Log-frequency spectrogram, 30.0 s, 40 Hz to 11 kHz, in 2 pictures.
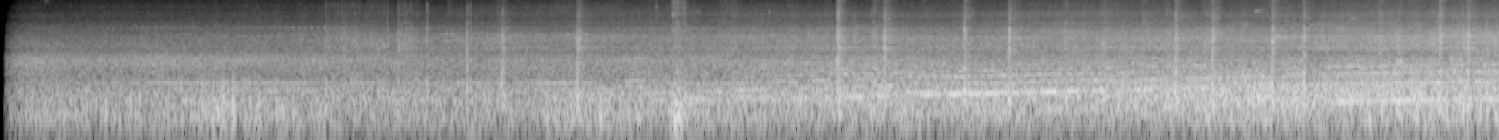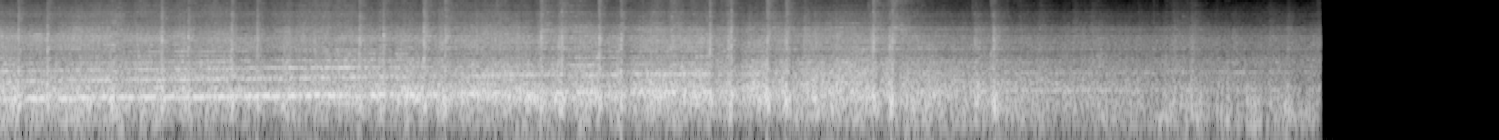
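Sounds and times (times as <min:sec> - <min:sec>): train wheels clickety-clack: 0:03.2 - 0:06.0, 0:06.7 - 0:07.4, 0:08.2 - 0:28.1.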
